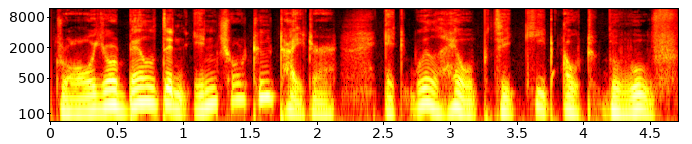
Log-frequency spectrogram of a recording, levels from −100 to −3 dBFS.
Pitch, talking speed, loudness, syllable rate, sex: 125 Hz, 205 wpm, -18 LUFS, 4.2 syllables/s, male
